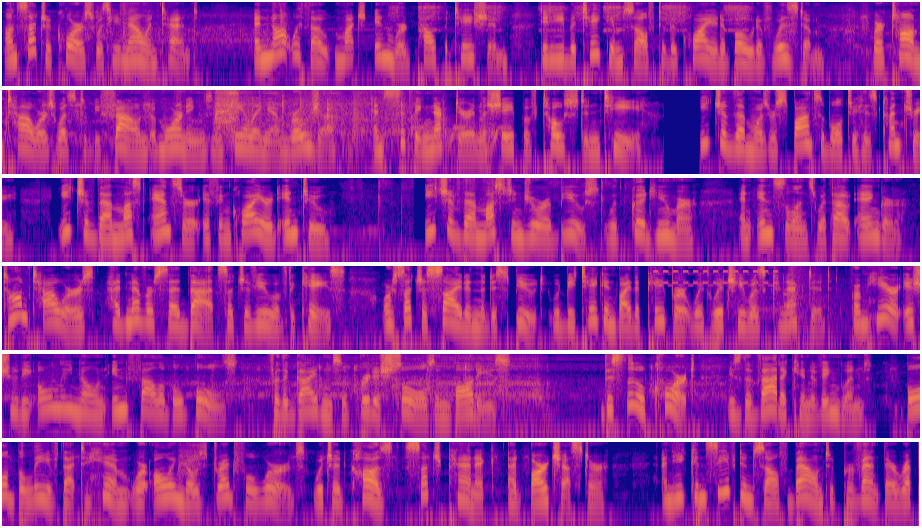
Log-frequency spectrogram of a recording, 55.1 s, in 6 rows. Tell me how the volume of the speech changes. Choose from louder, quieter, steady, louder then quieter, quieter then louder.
steady.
